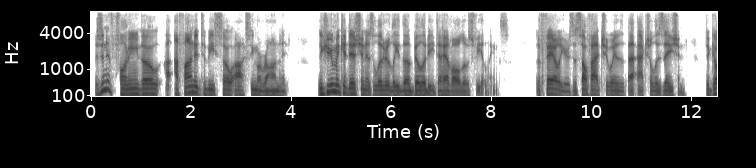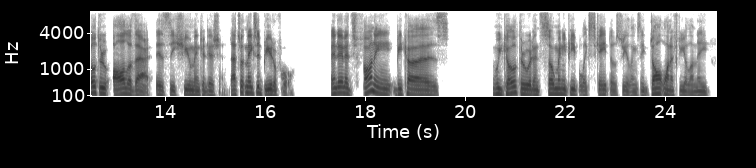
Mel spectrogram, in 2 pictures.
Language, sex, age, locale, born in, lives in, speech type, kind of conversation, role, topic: English, male, 35-39, en-US, United States, United States, conversation, podcast, host, How can we use regret to grow and make better choices in the future?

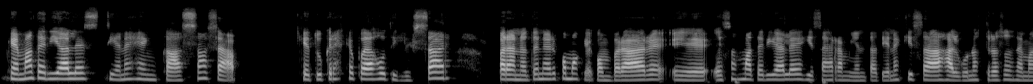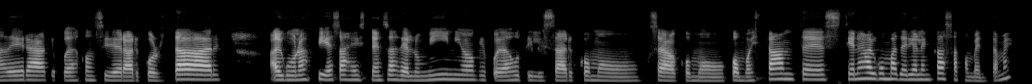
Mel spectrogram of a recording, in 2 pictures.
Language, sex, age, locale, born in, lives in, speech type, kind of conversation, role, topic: Spanish, female, 25-29, es-CU, Cuba, United States, conversation, advice, advisor, ¿Cómo puedo encontrar buenas ideas con recursos limitados?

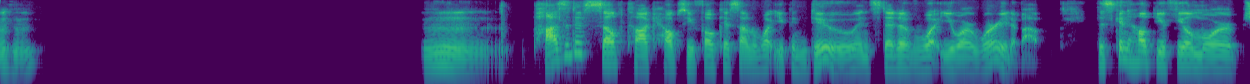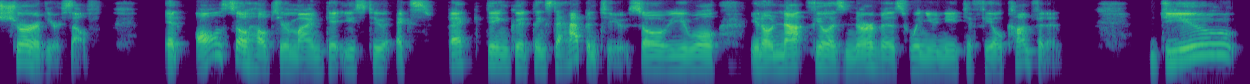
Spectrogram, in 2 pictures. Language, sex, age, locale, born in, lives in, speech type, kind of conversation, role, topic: English, male, 30-34, en-US, United States, United States, read, expert-assistant, expert, What are the effects of positive self-talk on confidence?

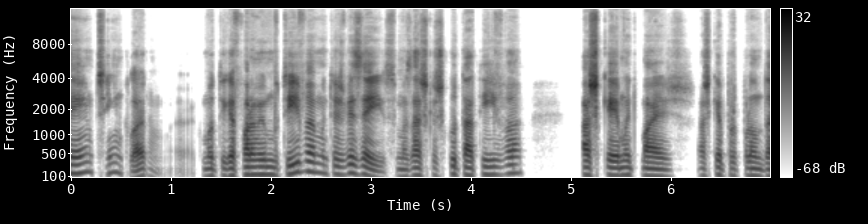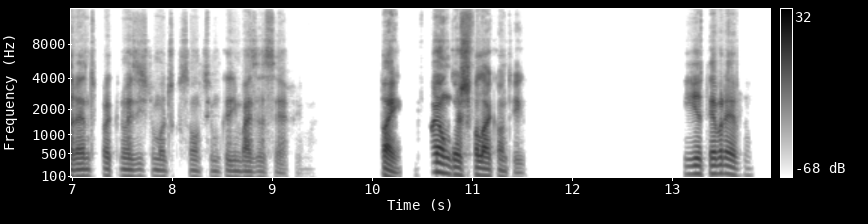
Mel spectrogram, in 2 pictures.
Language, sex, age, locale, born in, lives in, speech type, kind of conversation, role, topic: Portuguese, male, 45-49, pt-PT, Portugal, Portugal, conversation, unstructured, none, Você acha que é possível discordar respeitando o outro?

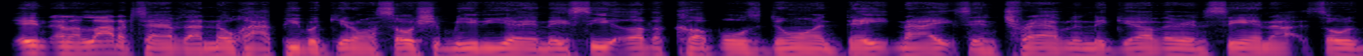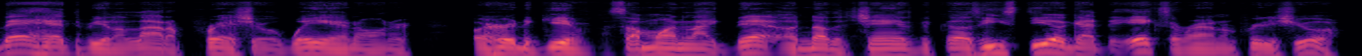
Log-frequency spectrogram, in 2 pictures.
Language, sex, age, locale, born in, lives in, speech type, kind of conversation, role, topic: English, male, 50-54, en-US, United States, United States, conversation, unstructured, none, How do you talk to family about something they don’t want to hear?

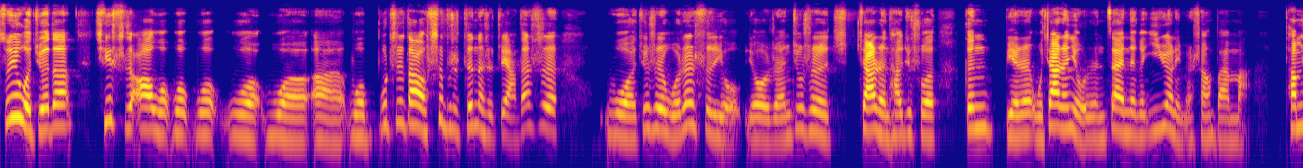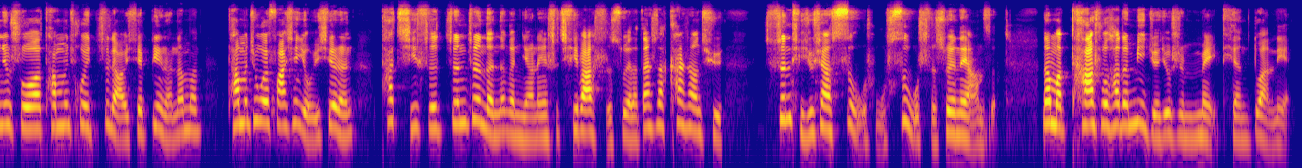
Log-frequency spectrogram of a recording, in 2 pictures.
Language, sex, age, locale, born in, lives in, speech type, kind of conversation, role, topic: Chinese, male, 35-39, zh-CN, United States, United States, conversation, unstructured, none, 你会因为担心健康问题而开始锻炼吗？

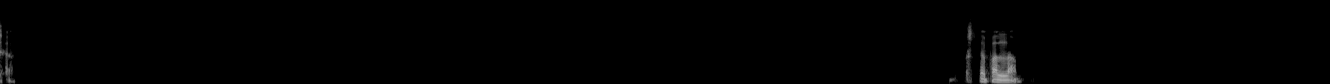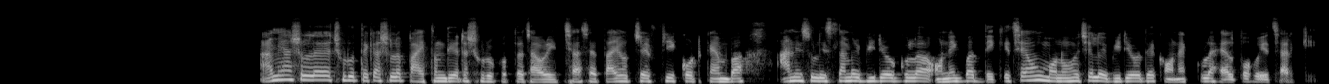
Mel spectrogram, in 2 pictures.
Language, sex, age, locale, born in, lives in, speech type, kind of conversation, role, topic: Bengali, male, 25-29, bn-BD, Bangladesh, Finland, read, expert-assistant, asker, ভবিষ্যতের জন্য প্রযুক্তিগত দক্ষতা অর্জনের উপায় কী কী?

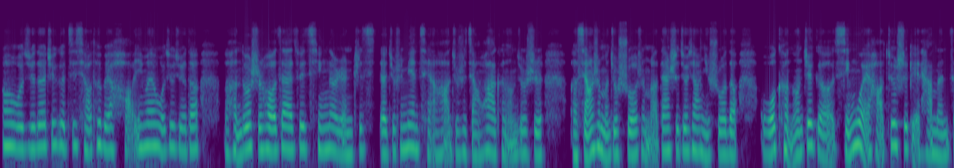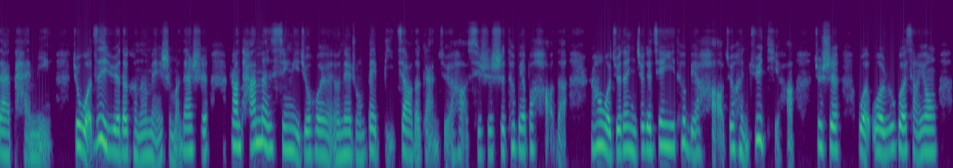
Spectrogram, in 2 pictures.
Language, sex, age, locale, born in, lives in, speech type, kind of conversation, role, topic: Chinese, female, 35-39, zh-CN, China, United States, conversation, advice, user, 我怎样才能减少对孩子之间的比较？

